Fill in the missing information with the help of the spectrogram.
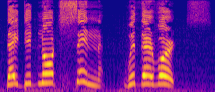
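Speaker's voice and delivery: very slow, weighted delivery of a divine message; slow, emphatic pronouncement. Retold or imitated. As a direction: spell it out word by word with long stresses. Voicing the Lord's solemn message in dream.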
